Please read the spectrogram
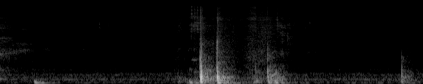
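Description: A child's body and feet hitting the floor in a ball-standing attempt: one soft thump early, then a quick cluster of four or so knocks and thumps about two seconds in, the first the loudest.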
